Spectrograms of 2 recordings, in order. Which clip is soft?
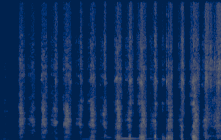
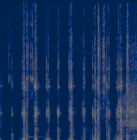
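The first.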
